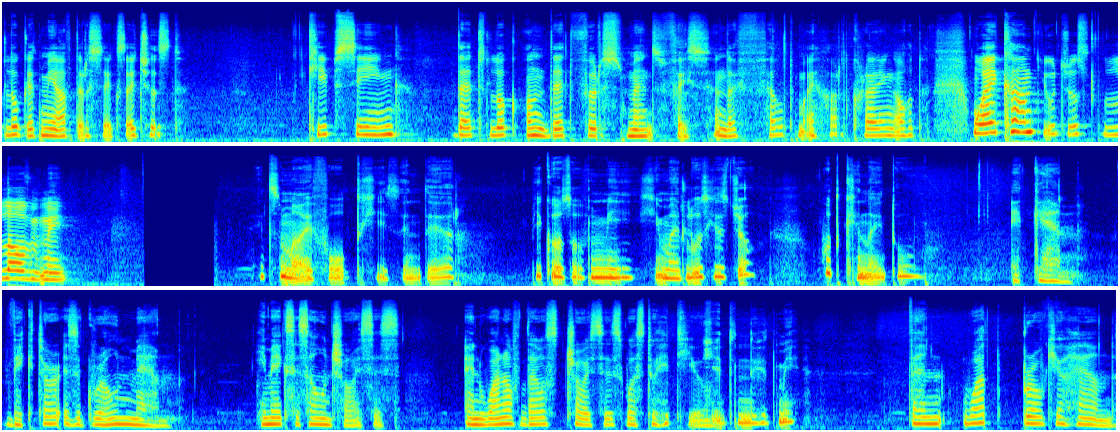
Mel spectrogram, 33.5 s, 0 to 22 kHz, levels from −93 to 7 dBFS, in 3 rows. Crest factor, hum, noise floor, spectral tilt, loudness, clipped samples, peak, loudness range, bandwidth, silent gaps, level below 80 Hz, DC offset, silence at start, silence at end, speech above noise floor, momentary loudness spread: 22 dB; none; under -90 dBFS; -5.5 dB/octave; -22 LUFS; under 0.1%; 0 dBFS; 7 LU; 15.5 kHz; 12.60-12.76 s; -52 dBFS; under 0.1%; 0 s; 0 s; over 69 dB; 13 LU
